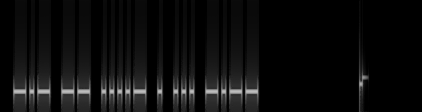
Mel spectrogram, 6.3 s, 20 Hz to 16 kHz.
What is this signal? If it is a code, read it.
Morse code, heard as a keyed tone, about 20 wpm, 700 Hz. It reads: KM4ESY
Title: USA Callsign DE Callsign 20wpm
